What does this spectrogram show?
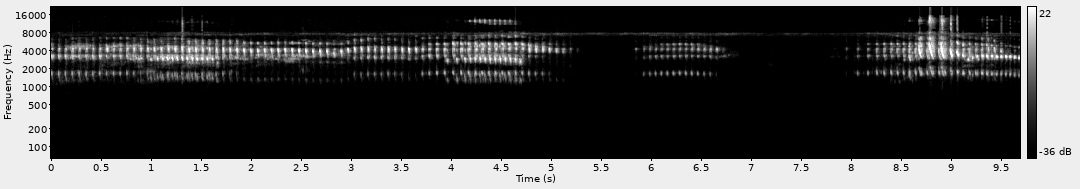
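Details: Rufous hornero song in layered bursts: dense, rapid trills at several pitches with two brief pauses. A faint low hum runs underneath.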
